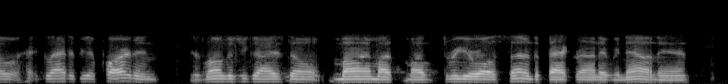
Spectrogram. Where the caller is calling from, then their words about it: Charlotte, North Carolina, United States; I'm calling from Charlotte, North Carolina.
